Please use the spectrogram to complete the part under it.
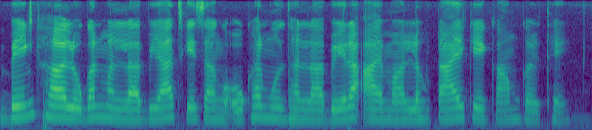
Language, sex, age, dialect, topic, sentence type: Chhattisgarhi, female, 31-35, Central, banking, statement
